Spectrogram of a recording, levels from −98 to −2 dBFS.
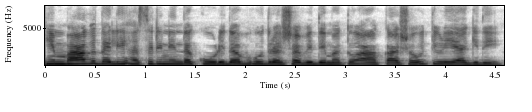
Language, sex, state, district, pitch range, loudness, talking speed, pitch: Kannada, female, Karnataka, Bidar, 220-245 Hz, -16 LUFS, 105 wpm, 240 Hz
